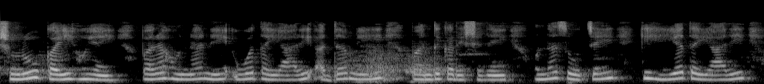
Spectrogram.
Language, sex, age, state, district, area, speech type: Sindhi, female, 18-30, Madhya Pradesh, Katni, rural, spontaneous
